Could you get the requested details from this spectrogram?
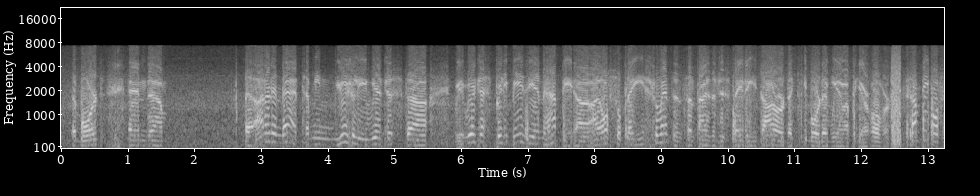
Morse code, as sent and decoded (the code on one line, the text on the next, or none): none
